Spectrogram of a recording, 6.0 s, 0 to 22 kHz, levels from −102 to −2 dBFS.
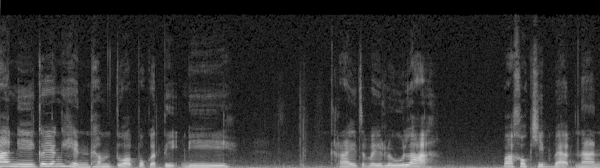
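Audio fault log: Nothing stood out on listening to the speech in this recording.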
